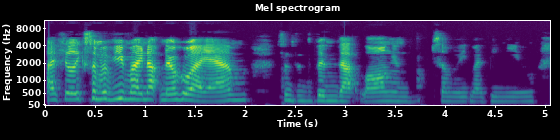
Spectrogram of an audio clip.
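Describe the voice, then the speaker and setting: A woman at a fairly quick pace, with ordinary pitch variation and big swings in loudness. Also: medium pitch for a woman. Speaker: book vlogger. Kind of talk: casual vlog chat. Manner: usually talks very fast.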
